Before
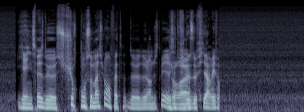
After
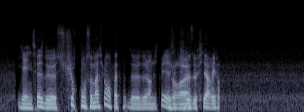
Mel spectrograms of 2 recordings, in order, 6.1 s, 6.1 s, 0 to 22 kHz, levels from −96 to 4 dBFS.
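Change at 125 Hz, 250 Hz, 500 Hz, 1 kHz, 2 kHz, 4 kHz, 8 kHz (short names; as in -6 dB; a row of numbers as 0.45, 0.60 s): -4.0 dB, -3.0 dB, -3.0 dB, -3.5 dB, -7.5 dB, -16.5 dB, under -30 dB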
